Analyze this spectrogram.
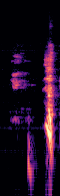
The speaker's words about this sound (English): sorry, excuse me. Jesus Christ. Bless you.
